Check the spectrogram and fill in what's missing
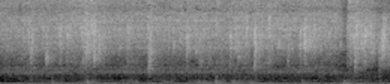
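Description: Tap water runs steadily into a kitchen sink as potatoes are rinsed under the stream, a continuous close splashing hiss with slight surges throughout.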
